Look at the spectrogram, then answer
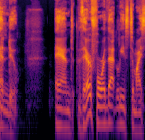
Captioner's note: laughing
